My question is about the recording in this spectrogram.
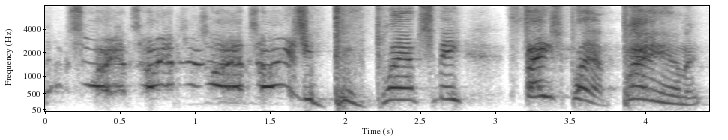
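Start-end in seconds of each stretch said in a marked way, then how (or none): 0.0-1.7 high-pitched, pleading wife voice; wife's sorry. Retold or imitated. Preacher voicing his wife's apology, high and pleading. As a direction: imitate the wife begging sorry over and over.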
